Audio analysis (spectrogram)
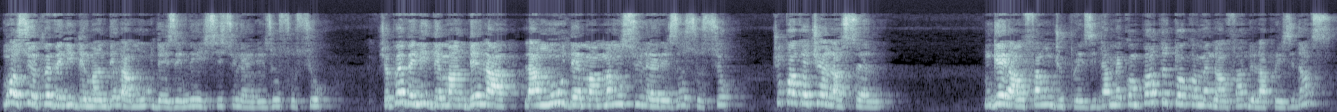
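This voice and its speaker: High-voiced scolding Cameroonian woman. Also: expressive, normal speed, echoey room. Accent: Cameroonian French. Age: 30s. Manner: scolding, lecturing, rhetorical questions. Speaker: mother addressing a public figure online. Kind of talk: monologue video rant.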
